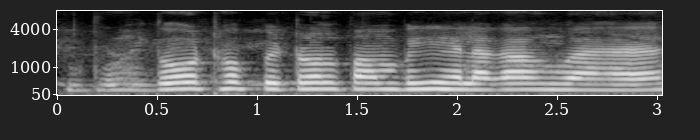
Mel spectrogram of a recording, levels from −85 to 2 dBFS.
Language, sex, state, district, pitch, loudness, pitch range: Hindi, female, Jharkhand, Garhwa, 215 Hz, -12 LUFS, 200-225 Hz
